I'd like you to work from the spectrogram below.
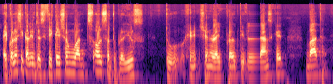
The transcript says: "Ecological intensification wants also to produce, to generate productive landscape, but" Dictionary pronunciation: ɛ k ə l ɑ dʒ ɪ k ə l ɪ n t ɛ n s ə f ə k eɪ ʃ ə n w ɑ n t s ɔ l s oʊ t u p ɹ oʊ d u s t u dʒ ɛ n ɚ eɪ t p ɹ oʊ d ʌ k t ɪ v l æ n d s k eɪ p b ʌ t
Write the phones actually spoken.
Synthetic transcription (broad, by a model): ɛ k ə l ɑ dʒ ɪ k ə l ɪ n t ɛ n s ə f ə k eɪ ʃ ə n w ɑ n t s ɔ l s oʊ t u p ɹ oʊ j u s t u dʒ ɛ n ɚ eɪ t p ɹ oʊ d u k t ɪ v l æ n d s k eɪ p b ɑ t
